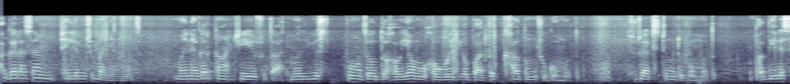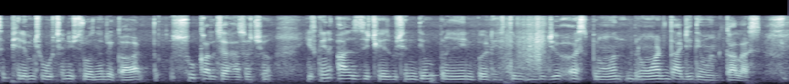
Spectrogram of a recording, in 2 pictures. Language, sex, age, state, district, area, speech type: Kashmiri, male, 45-60, Jammu and Kashmir, Srinagar, urban, spontaneous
